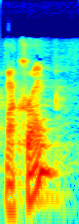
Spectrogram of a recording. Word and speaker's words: Macron: And uh, there's a huge protest uh, protesting the current president, um, Emmanuel Macron.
